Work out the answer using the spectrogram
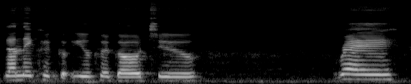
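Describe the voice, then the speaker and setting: A woman's voice: medium pitch, fairly even intonation, slow pace, a little hiss or hum, rough recording. A woman teacher explaining a classroom phonics activity step by step, with frequent ums and restarts. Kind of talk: instructional explanation.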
